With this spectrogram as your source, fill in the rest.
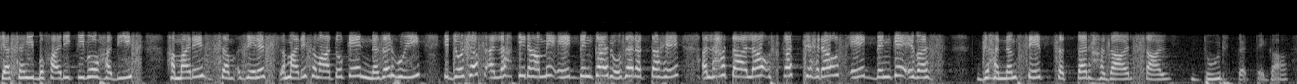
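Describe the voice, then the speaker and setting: An extremely high-pitched woman's voice against noticeable background noise. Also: ordinary pitch variation. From Pakistan. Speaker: debater, public speaker; college student. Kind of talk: competition speech, religious oration. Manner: impassioned, declamatory.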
